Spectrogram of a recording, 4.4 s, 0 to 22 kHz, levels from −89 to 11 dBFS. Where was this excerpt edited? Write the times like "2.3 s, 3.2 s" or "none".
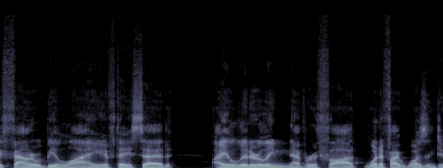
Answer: none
